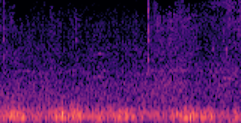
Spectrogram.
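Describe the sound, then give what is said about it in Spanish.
Wind starts to blow, a soft, steady low rumble of airy noise that swells and eases in gentle gusts, faint throughout and with no voices. “De pronto el viento comienza a soplar alborotando su pelo.”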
